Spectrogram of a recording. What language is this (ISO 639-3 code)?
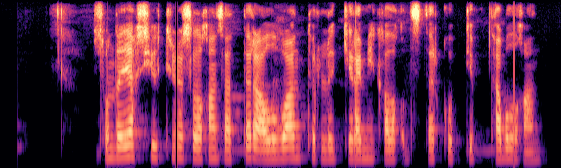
kaz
